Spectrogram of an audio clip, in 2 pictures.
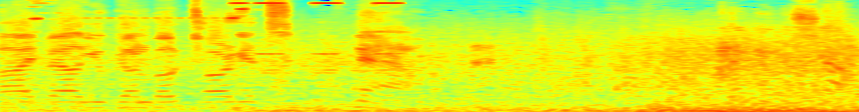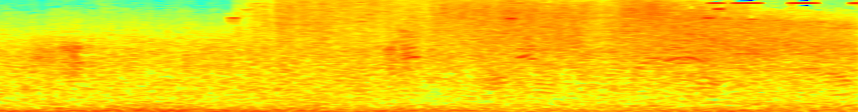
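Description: A spaceship engine roars steadily, growing louder partway through.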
